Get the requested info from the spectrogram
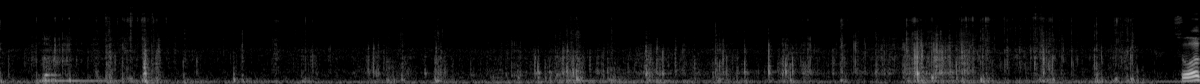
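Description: A large forged wheel and off-road tire being pulled off the truck's front hub and moved over gravel. Scattered clunks and scuffs, with crunching steps.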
